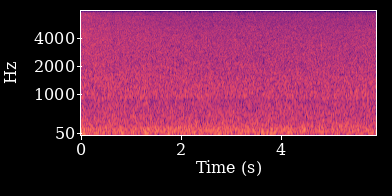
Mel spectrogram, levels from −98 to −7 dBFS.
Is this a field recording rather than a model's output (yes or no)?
yes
